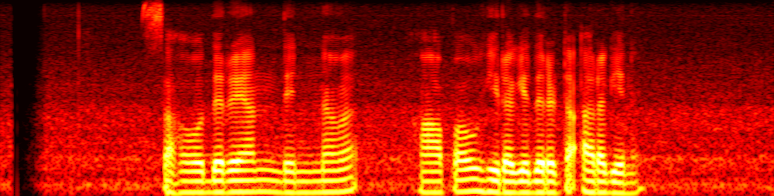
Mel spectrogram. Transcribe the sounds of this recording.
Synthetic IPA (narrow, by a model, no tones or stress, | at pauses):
sɐɦoːd̪ɐɾɐjand̪enːɐʋɐ | aːpɐwɦiɾɐɡed̪ɐɾəʈə̰ʔɐɾɐɡenə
